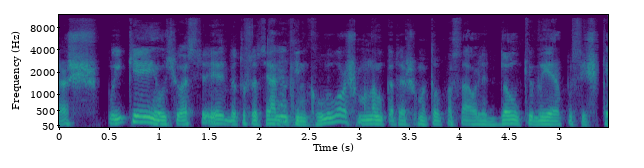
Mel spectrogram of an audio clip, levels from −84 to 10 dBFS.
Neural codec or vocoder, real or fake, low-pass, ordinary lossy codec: codec, 24 kHz, 1.5 kbps, HILCodec; fake; 10.8 kHz; AAC, 32 kbps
